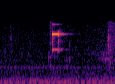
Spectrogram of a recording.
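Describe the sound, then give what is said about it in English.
Short electronic timer beep as a button is pressed, a single bright, high-pitched chirp heard once, fairly quiet over a low steady hum, with no talking. “okay, timer's on.”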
